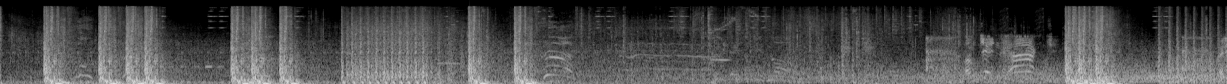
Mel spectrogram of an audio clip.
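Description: Gunfire rattles in loud, rapid bursts.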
